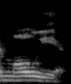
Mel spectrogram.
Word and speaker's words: emollient: And I hope you already did this, but you want something a little richer, thicker, and you want more of an emollient.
